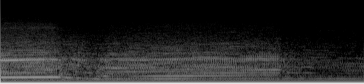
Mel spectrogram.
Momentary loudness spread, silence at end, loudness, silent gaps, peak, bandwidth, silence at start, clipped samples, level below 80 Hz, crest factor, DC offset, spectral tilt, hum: 17 LU; 0 s; -37 LUFS; none; -4 dBFS; 11.5 kHz; 0 s; under 0.1%; -58 dBFS; 16 dB; 50%; -7 dB/octave; none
